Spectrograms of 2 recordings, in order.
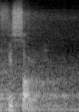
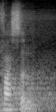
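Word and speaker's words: الفصل: Qala Ibnu Hazam fil fisal itu bacanya fisal. Qala Ibnu Hazam fil fisal. Jangan fil fasal.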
